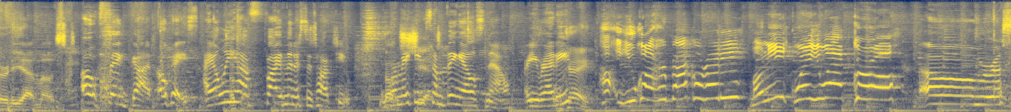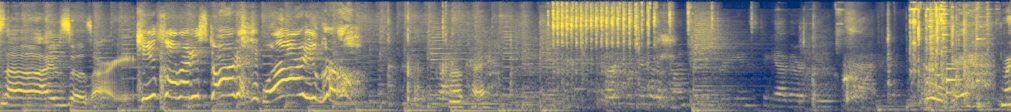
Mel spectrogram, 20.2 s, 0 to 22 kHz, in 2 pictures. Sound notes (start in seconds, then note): 15.6 wheel spinning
